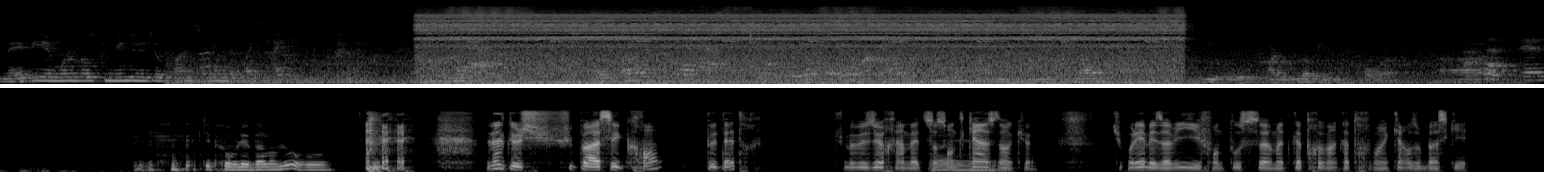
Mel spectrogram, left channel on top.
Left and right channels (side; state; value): both; different; correlation 0.00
